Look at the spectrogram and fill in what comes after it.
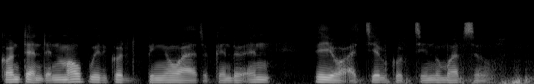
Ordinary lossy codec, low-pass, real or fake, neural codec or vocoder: none; 7.2 kHz; fake; codec, 16 kHz, 0.3 kbps, FocalCodec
